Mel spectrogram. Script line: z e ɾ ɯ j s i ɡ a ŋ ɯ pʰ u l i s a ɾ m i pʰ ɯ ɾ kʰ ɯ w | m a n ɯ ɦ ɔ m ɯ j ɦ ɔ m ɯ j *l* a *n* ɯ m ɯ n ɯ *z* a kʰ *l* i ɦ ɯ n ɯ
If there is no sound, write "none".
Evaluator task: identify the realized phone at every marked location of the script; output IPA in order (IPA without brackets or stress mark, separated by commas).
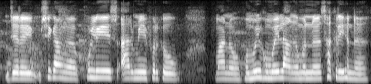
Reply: l, ŋ, s, ɾ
